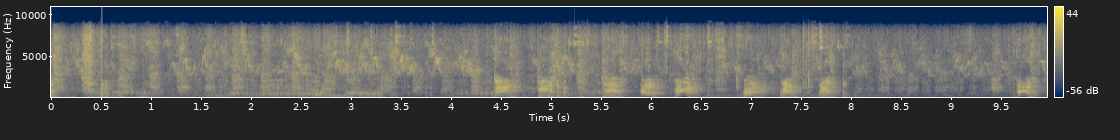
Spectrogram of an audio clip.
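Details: Three-year-old male Rottweiler, 120 pounds, playing with his toy brick; a quieter, growly start gives way to a run of evenly spaced sharp barks about twice a second.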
